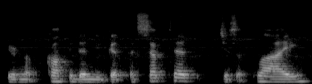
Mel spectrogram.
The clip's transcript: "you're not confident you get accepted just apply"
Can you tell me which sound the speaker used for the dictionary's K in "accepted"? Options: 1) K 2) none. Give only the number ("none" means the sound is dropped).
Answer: 1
